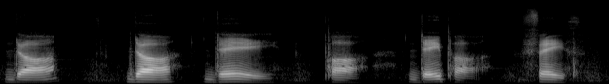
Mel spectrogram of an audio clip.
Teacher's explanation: suffix da and sa will change the inherent ah sound to a, as in the English word day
